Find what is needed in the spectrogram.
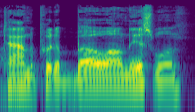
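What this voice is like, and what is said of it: Put-on Southern US accent. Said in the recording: “You do a southern accent and say it. ... See, it's good.”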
